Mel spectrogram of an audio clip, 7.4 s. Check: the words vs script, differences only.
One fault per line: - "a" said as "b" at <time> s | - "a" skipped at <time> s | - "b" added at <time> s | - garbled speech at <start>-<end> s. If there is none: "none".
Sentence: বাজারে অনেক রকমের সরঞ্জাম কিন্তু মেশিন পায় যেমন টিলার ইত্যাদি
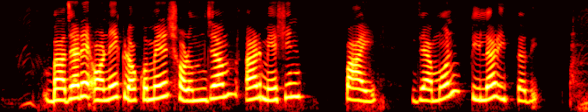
- "কিন্তু" said as "আর" at 3.1 s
